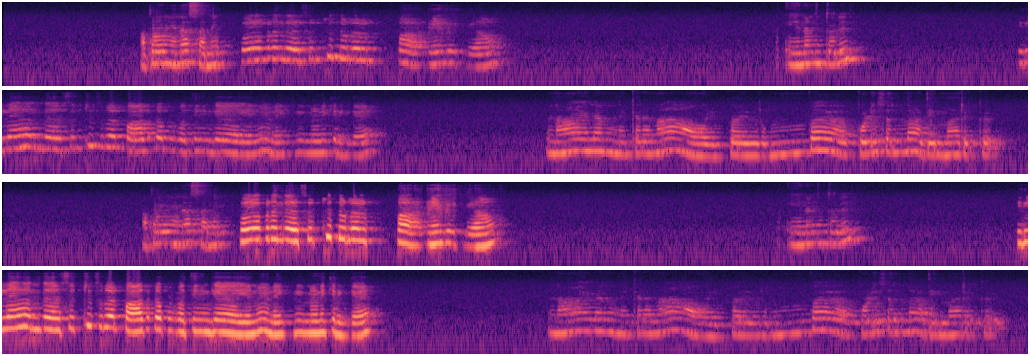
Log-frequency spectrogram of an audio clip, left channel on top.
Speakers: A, on the left (about 80°); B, on the right (about 85°).
A: அப்றோ என்னச்
B: <unintelligible> இந்த சுற்றுசூழல் பா எங்க இருக்கயா
A: என்னங் தோழி
B: இல்ல இந்த சுற்றுச்சூழல் பாதுகாப்பு பத்தி நீங்க என்ன நெனைக் நெனைக்கிறீங்க
A: நா என்ன நெனைக்கிறேன்னா இப்ப ரொம்ப பொலிசன்தா அதிகமா இருக்கு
